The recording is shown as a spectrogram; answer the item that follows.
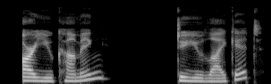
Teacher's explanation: Another important element is intonation when asking questions. In English, our voice usually rises at the end of a yes or no question. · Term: rising tone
